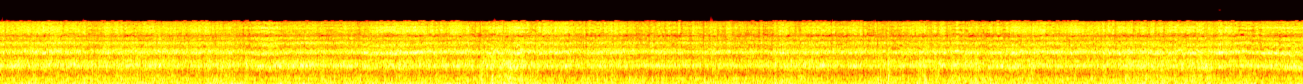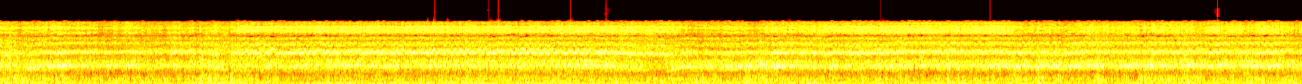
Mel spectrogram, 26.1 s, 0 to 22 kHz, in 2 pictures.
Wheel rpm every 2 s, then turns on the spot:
230, 230, 230, 240, 230, 220, 220, 230, 190, 200, 210, 230, 230.
none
